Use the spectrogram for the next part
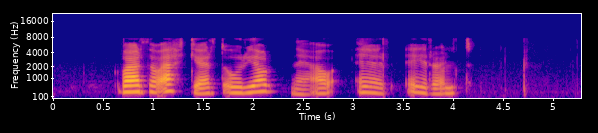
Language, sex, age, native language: Icelandic, female, 12, Icelandic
